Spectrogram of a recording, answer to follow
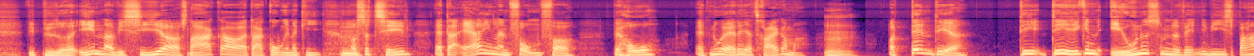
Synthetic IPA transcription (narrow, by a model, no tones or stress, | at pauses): ʋib̥yð̞ˠɐʔe̝n̰ɒ̽ʋisiːɐɒsnɑ̈ɡ̥ɐæd̥ɑ̈æɐɡ̥o̝̰ːe̝næɐɡ̥ḭːɒ̽sɒ̽t͡sʰe̝l | ʔæ̥ɑ̈ʔæɐe̝ːnlæn̩fɒ̰ːmfɒ̽ | b̥e̝ɦɒʊ | æd̥nuæɐɾejɑ̈ɪt͡sʰʁaɡ̥ɐmɑ̈ɪ | ɒ̽d̥end̥ɛɐ̰ | d̥e̝d̥e̝æe̝ɡ̥əe̝neʊnəsɒ̽mnøð̞ˠʋen̰d̥iʋḭːsb̥ɑ̈ː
